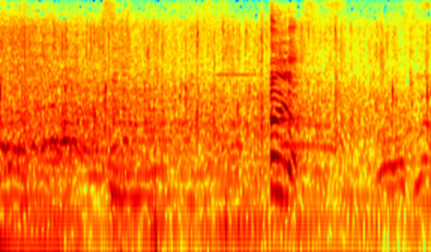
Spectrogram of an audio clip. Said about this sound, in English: If you believe it, give Jesus the biggest shout of praise in the room this morning.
